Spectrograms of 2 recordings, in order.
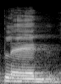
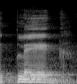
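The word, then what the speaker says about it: plague: अब जैसे for example है प्लेग, GUE है तो यू की साउंड है यहाँ साइलेंट हो जाएगी, प्लेग।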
